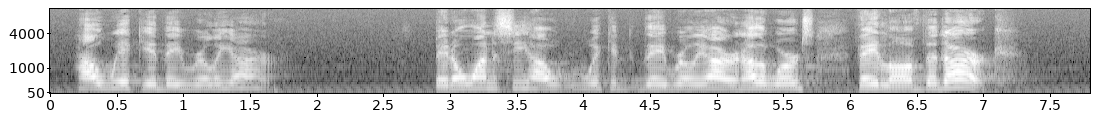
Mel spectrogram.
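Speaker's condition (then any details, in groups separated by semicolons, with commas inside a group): No condition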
